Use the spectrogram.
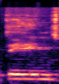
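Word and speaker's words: Dienes: So I've mentioned about um I've mentioned about the deans the base 10.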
